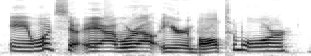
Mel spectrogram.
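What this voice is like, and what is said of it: Put-on Baltimore accent. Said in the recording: “Can we do a Baltimore accent?”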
